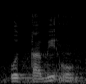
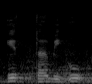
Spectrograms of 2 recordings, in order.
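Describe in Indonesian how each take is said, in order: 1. Kata ini diawali dengan vokal u. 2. Kata ini diawali dengan vokal i. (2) "tapi ittabi'u gitu kasroh"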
